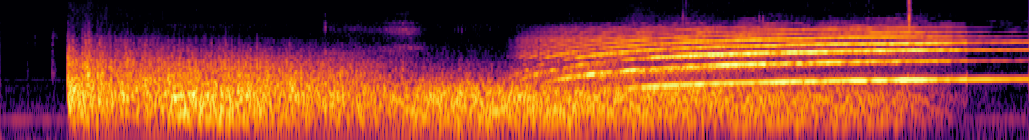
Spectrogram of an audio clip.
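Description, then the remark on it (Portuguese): A civil defense alert siren wails, a steady rising tone with strong harmonics emerging over a loud, rumbling noisy background that starts abruptly and continues throughout. “é o sinal de alerta dentro do Cruzeiro, minha gente.”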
